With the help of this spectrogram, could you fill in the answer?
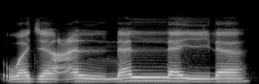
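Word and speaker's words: وجعلنا الليل: Al-laila kat sini kita tidak melafazkan kita tidak melafazkan alif lam. Maksudnya kita bacanya waja'alnal laila.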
